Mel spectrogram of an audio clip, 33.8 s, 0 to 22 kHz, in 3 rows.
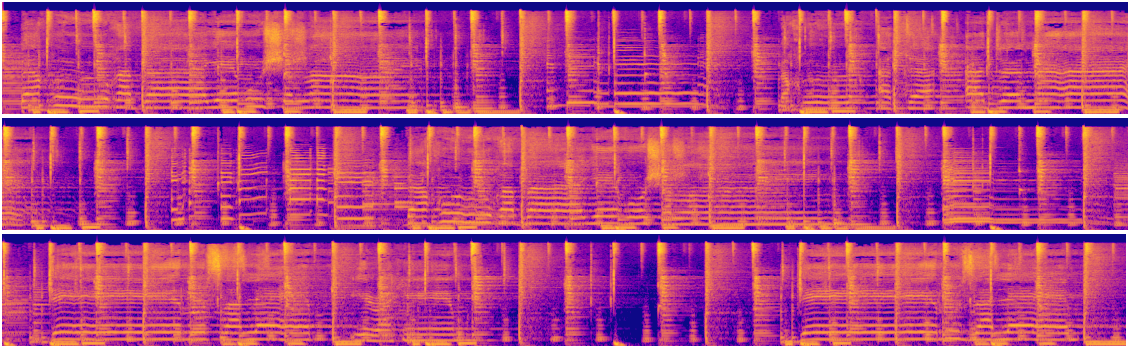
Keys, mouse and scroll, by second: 2.3 ctrl+click, 4.6 click, 8.5 alt+click, 10.6-11.6 drag, 12.9 ctrl+click, 15.4 click, 22.9 click, 26.2 ctrl+click, 28.2 click, 29.7 ctrl+click, 32.9 click.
